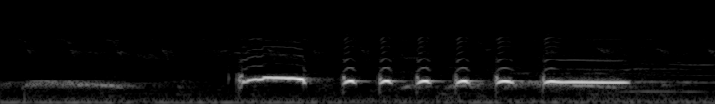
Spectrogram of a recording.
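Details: A soft low coo, then a full phrase from a Bangkok-type zebra dove: a rising coo, five crisp staccato notes and a long level coo. The song serves as a lure to make idle doves sing.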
